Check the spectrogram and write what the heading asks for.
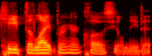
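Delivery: hushed whisper. Narrating a vanishing character's parting words to Normek, whispering. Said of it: "as he whispers".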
